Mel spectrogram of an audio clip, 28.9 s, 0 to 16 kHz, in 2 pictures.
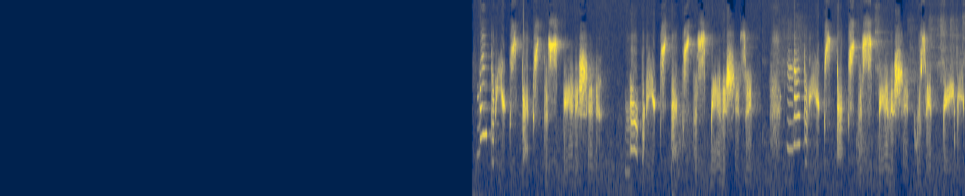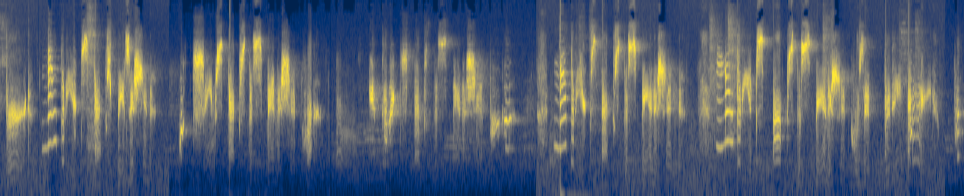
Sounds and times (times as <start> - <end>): Inside, small room: 7.1 - 28.9
Speech: 7.1 - 28.9.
